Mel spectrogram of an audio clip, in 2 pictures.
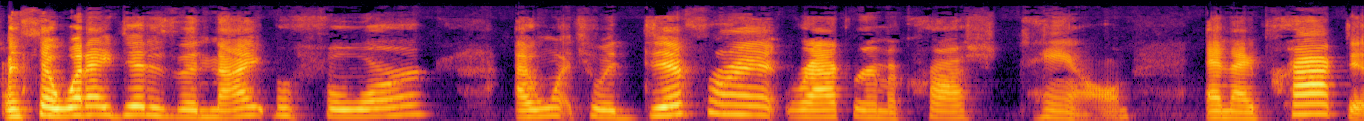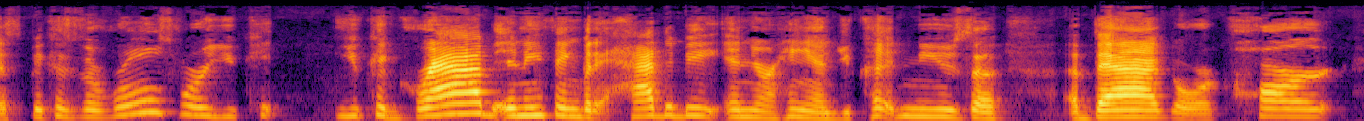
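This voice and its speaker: A woman's voice: fairly high pitch, normal speed, bright, forceful tone. A woman with a Southern US accent, telling a chatty story as a guest on a livestream. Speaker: paralegal and sweepstakes guest. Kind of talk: casual storytelling chat. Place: livestream video call.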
